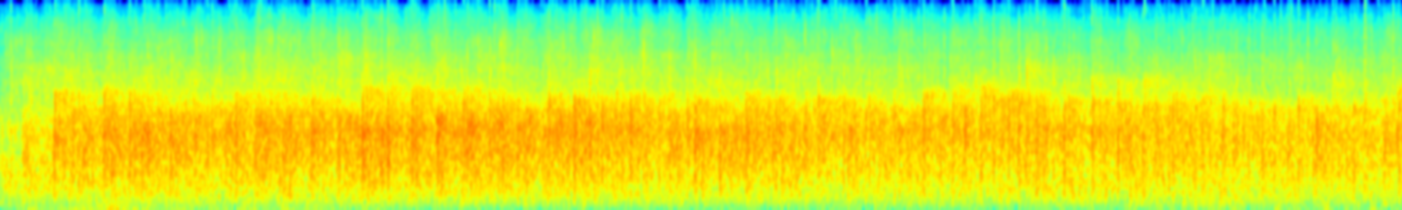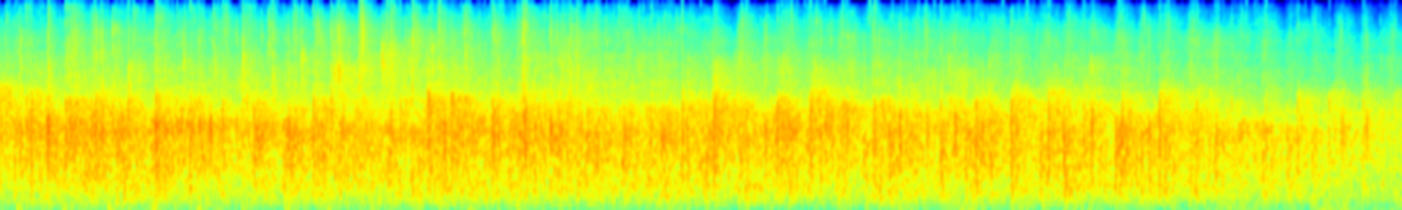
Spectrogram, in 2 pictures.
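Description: Audience applauding steadily after a live performance; it starts suddenly and thins out near the end.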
